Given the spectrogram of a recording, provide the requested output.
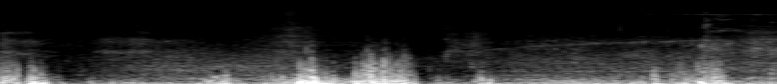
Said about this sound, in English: Sorry about the cars, guys. I'm, I'm on the street.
